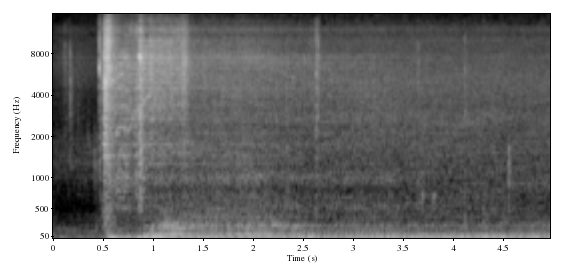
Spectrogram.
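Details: 1991 Mercedes 500SL, 39,000 miles, recurring high idle after two new idle control valves, warm at about 82°C: quick crank and catch, then low even idle without surging; sounds right, fix believed successful.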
